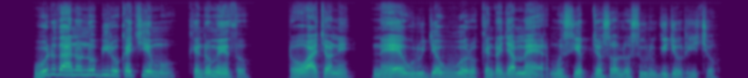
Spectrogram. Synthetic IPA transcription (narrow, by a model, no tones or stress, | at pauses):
wodd̪anɔnobiɾokat͡ʃjemokendomet̪o | tɔwat͡ʃɔnɪ | nɛɛuɾud͡ʒawoɾokendod͡ʒamɛrmos̬jep̚d͡ʒɔs̬ɔlosuɾuɡɪd͡ʒoɾit͡ʃo̰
